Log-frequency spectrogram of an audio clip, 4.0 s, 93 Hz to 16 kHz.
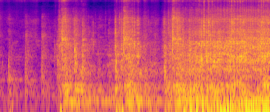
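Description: A 125 cc motorcycle engine starting up: it fires about a second in and settles into a steady run from about two and a half seconds. It is being run to test the charging after its stator was converted to full-wave.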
